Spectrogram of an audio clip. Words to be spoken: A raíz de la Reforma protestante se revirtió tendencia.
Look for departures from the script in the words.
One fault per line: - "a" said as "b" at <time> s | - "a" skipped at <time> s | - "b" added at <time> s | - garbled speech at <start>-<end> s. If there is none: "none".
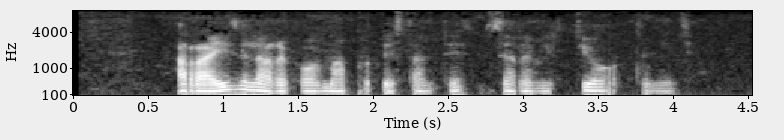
none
